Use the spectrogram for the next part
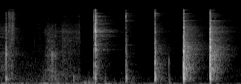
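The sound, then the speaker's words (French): A farrier drives a nail into the horn wall of a horse's hoof while shoeing: about seven sharp metallic taps, coming faster toward the end, dull at first and ringing brighter as the nail is about to come out. No voices. “C'est-à-dire quand on commence à, planter le clou, il fait un bruit sourd et, et au moment où il va sortir, le bruit s'éclaircit.”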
